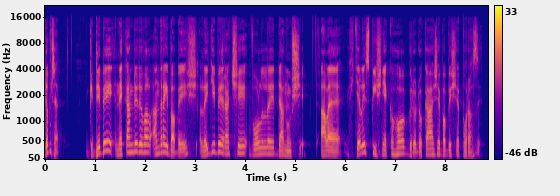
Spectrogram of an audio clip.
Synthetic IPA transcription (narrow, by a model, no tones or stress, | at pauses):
do̞br̝̥ɛ | ɡdɪbɪnɛkandɪdo̞valʔa̰ndɾɛjbabɪʃlɪɟɪbɪɾat͡ʃɪvo̞lɪlɪdanuʃɪ̰ | ʔalɛxcɛlɪspiːʃɲɛko̞ɦo̞ɡdo̞do̞kaːʒɛbabɪʃɛpo̞ɾazɪ̰t̪̚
